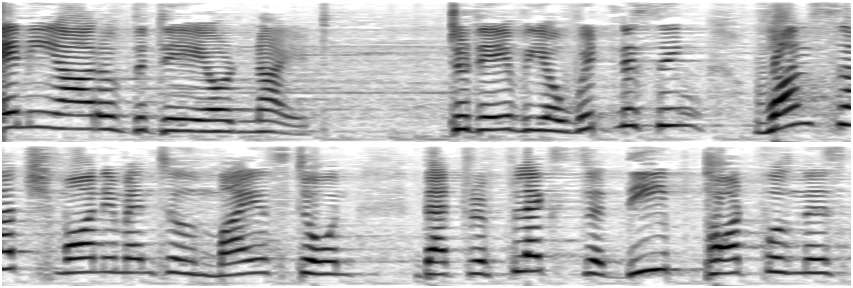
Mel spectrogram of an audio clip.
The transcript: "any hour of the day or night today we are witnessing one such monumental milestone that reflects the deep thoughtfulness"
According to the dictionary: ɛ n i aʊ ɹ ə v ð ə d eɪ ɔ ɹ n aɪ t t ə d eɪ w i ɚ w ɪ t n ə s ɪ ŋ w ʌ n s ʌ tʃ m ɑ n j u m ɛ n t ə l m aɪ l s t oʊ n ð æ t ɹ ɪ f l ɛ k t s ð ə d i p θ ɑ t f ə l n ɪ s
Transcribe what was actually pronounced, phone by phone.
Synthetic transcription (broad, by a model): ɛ n i aʊ ɹ ə v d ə d eɪ ɔ ɹ n aɪ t t ə d eɪ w i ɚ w ɪ t n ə s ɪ ŋ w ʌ n s ʌ tʃ m ɑ n j u m ɛ n t ə l m aɪ l s t oʊ n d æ t ɹ ɪ f l ɛ k t s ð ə d i p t ɑ t f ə l n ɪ s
